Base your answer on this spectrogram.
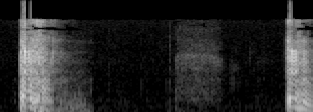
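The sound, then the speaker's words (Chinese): Coughing during a sermon: two loud, abrupt bursts separated by a pause of about two seconds, with near silence between them. “对不起啊，今天的咳嗽比较多。”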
